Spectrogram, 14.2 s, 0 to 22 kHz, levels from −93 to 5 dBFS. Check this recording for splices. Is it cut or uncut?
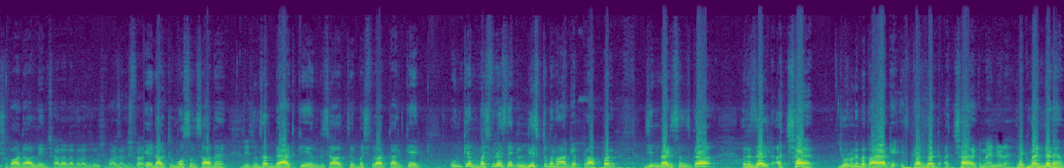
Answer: cut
